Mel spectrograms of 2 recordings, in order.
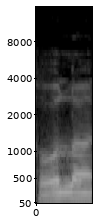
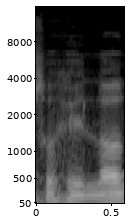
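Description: First: It is pronounced sohla, with no middle i vowel. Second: It is pronounced suhela, with u and e vowels. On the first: "ਸੋਹਲਾ ਨਹੀਂ ਕਹਿਣਾ" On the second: "ਇਹਨੂੰ ਸੁਹੇਲਾ ਨਹੀਂ ਬੋਲਣਾ"

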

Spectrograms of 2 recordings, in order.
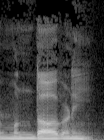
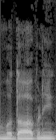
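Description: First: The first vowel is said with nasal sound. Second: The first vowel is said without nasal sound. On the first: The speaker calls it right. "ਟਿੱਪੀ ਦੀ ਆਵਾਜ਼ ਦੇ ਕੇ ਬੋਲਣਾ ਹੈ" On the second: The speaker calls it wrong. "ਮੁੰਦਾਵਣੀ ਕਹਿ ਜਾਂਦੇ ਹਾਂ, ਟਿੱਪੀ ਨਹੀਂ ਬੋਲਦੇ"

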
